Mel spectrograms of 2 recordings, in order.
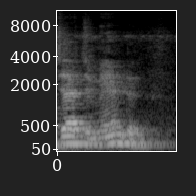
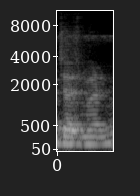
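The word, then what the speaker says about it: judgment: ऑन द डे ऑफ जजमेंट, ये D silent होता है जजमेंट में।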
